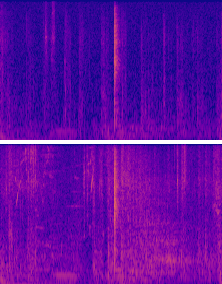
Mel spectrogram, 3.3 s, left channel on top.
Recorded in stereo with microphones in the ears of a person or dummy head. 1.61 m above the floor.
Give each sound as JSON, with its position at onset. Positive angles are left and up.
{"t": 1.7, "sound": "a finger snap", "side_deg": -10, "distance_m": 0.6}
